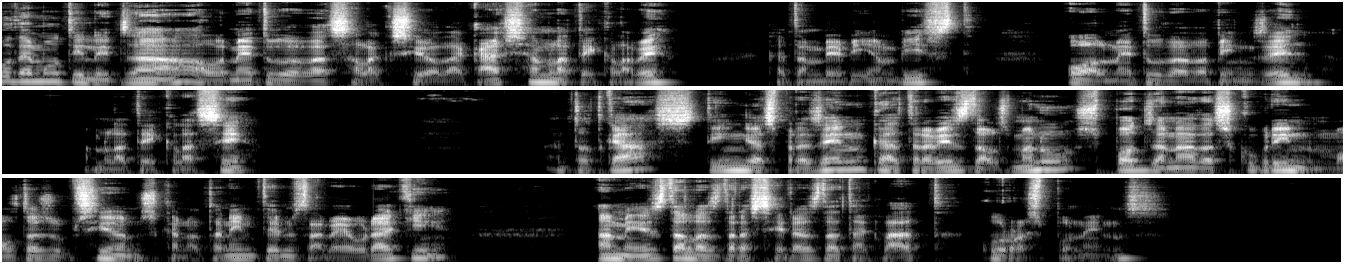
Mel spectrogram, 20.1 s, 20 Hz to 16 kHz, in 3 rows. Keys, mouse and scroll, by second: 0.0-2.4 typing, 0.1 middle click, 0.3 middle click, 0.7 middle click, 1.4 middle click, 1.5-2.5 scroll down 1, 3.3 middle click, 4.2 typing, 4.6-6.5 drag, 6.8-7.5 typing, 8.0-11.1 drag, 12.6 middle click, 13.0-16.2 drag, 16.2 right click, 17.5 click.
